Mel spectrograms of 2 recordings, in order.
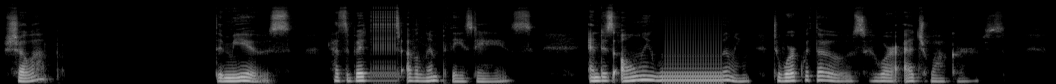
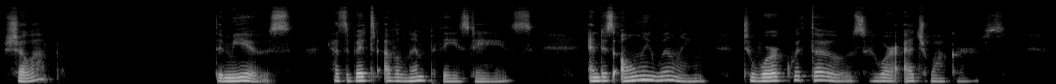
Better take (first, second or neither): second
